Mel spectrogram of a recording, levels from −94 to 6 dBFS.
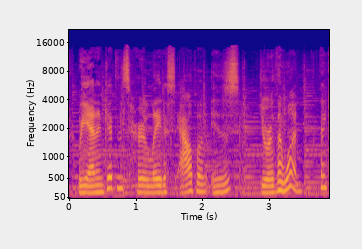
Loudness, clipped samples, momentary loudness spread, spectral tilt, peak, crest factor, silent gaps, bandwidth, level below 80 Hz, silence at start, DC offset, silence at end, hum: -19 LUFS; under 0.1%; 8 LU; -5 dB/octave; -2 dBFS; 18 dB; none; 15.5 kHz; -58 dBFS; 0 s; under 0.1%; 0 s; none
